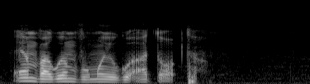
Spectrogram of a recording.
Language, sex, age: South Ndebele, male, 20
